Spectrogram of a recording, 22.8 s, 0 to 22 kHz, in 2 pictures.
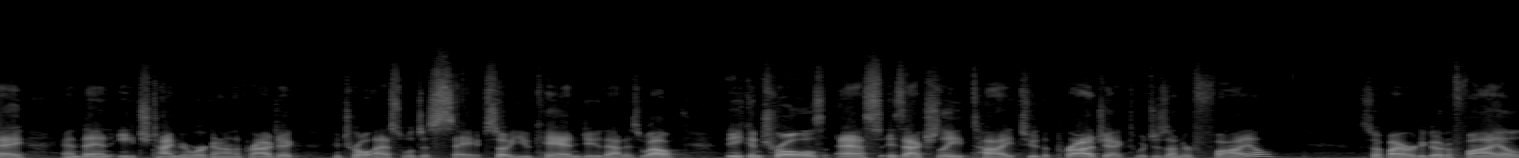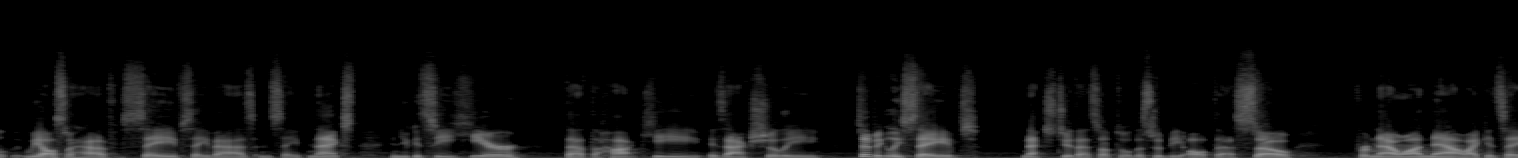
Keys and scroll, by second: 4.5 s.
